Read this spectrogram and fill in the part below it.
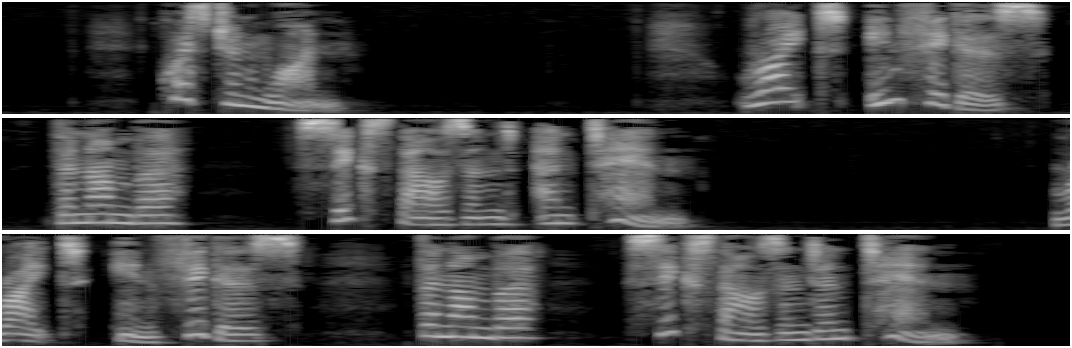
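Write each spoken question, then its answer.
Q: Write in figures the number 6010.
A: 6010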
